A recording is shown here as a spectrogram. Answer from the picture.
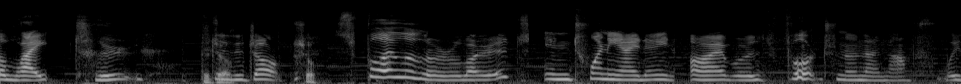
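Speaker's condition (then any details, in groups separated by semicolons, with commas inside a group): Athetoid cerebral palsy; voice slightly affected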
